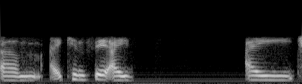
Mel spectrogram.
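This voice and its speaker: Her voice sits at a fairly high pitch. Noticeable background noise runs underneath this woman's speech. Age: 20s. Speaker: caller. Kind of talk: phone-in call about relationship problem. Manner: halting.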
